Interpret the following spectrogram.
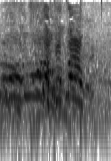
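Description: Several short shouted calls from footballers on the pitch during play.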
